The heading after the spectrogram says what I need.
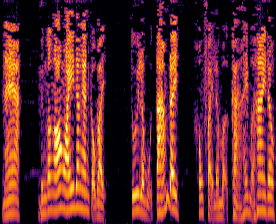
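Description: A woman voicing a sharp-tongued older female servant, blunt and grumbling. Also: mid-range voice, animated, a little fast, faint music behind. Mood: stern.

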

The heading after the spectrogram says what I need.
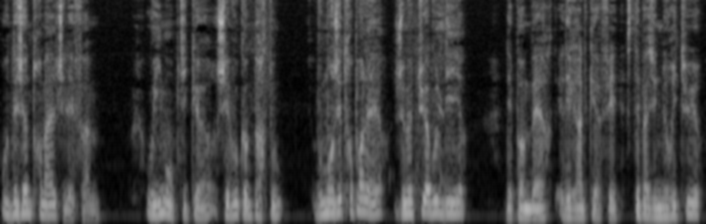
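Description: A man's voice: medium pitch, mellow, slightly rough, pitched above the performer's own voice, lightly acted. A man voicing a bossy, fussing older woman who gives orders in an audiobook. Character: Madame Jourdeuil, bossy older woman, gluttonous.

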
